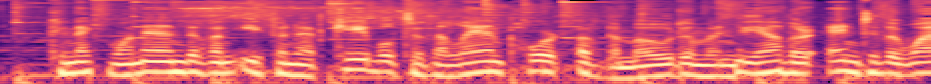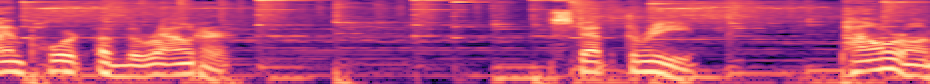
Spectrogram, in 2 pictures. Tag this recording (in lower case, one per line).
speech
music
